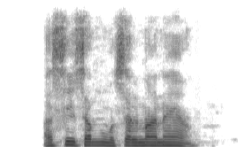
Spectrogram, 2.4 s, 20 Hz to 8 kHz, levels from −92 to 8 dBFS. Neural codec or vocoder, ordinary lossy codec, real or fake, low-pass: codec, 16 kHz, 4 kbps, FreqCodec, larger model; Opus, 64 kbps; fake; 7.2 kHz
